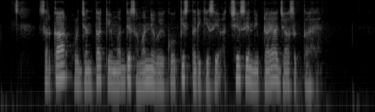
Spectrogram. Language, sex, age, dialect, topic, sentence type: Hindi, male, 25-30, Garhwali, banking, question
